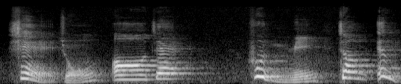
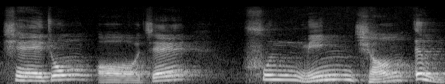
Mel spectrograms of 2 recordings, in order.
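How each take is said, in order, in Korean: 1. 옛 발음으로 읽고, 성조도 있습니다. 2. 옛 발음으로 읽고, 성조는 없습니다. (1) "사성법까지 적용하면요" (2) "그때 당시에 발음을 좀 더 가까이 하면요"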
